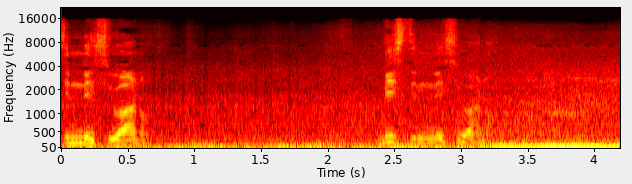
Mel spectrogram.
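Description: Low, steady rumble of city street traffic, swelling louder near the end as a vehicle passes.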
